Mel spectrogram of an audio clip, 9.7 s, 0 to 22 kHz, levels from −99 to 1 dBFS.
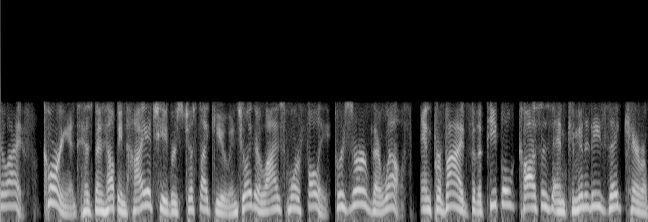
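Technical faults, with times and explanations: Throughout, G.723.1 codec: the speech has that muffled, hoarse quality of early internet telephony, with nothing getting through above 3.8 kHz, so the sibilants and crisp consonant edges are gone. The damage is heavy, with the codec running at about 6.3 kbit/s. The codec chops the signal into 30 ms frames and refreshes its model of the voice only that often, so fast transitions smear together and consonants come out blurred.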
